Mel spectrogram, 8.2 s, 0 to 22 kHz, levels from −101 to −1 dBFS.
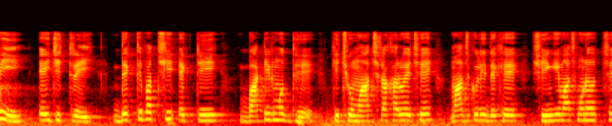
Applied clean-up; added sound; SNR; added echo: none; Fire; 20 dB; none.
